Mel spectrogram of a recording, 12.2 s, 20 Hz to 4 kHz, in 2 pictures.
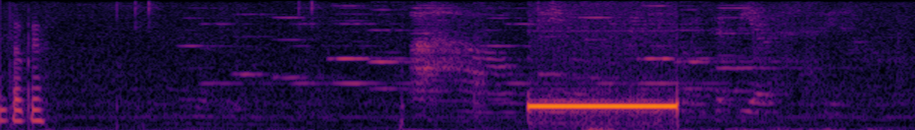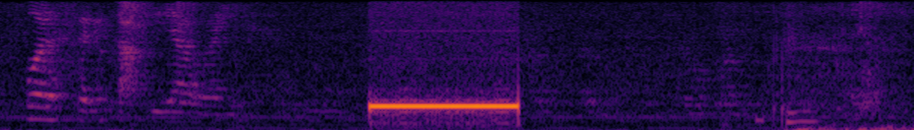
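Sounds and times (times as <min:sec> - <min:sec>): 
outgoing phone call ringing tone: 0:03.5 - 0:04.6, 0:08.6 - 0:09.6.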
